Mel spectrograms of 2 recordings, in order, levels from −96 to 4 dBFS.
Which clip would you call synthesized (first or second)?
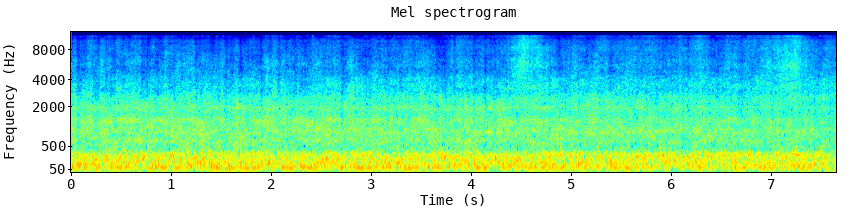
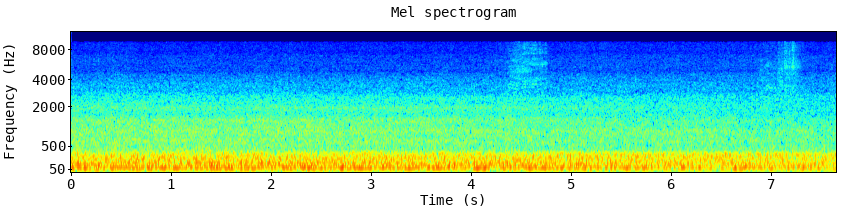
first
